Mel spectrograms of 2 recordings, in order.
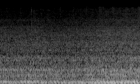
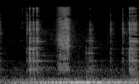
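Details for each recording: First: VW Fox after repair of steering-turn creak caused by ball joint with torn boot: only steady low idle hum while the wheel is turned, no creak or clunk; noise eliminated, though steering box has play and a leak. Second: VW Fox running with power steering on; irregular clicks and creaks as steering turns, first thought a link or metal part, traced to a worn tie rod end.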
